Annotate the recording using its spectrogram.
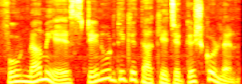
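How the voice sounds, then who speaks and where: A man's voice: a little high, very animated, fast, a little mellow, slight background noise. A man narrating a scripted comedy radio play as a dramatic storyteller.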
